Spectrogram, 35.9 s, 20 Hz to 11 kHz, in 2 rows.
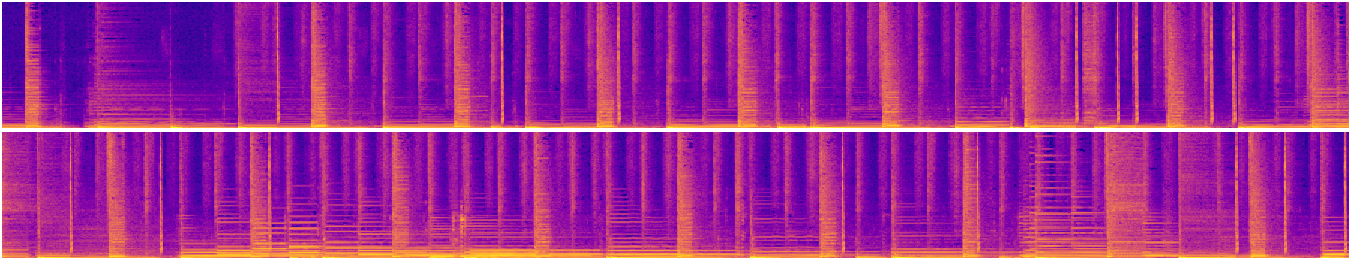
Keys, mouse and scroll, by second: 0.3 Return, 24.0 typing, 24.7 Return.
